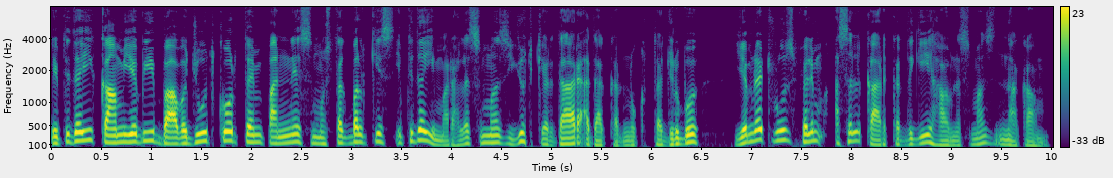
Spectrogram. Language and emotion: Kashmiri, neutral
